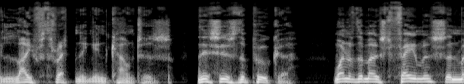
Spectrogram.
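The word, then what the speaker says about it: púca: The puka, whose name is pronounced puka and may derive from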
